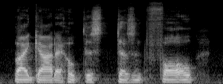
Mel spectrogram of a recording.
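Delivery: quiet mutter under his breath. Voicing a character stepping onto a walkway: muttering under his breath. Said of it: "mutters some, like, draconic under his breath".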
